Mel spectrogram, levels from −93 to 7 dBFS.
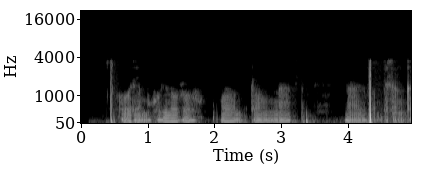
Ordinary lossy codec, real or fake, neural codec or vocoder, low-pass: none; real; none; 3.6 kHz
